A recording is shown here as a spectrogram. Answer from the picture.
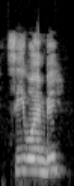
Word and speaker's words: comb: C is sounds as ka here. The spelling is C. B silent here. It is comb. It's not comb. It is comb. Comb. No B there. B is totally say MB cluster. At the end of the word, whenever there is MB cluster, loss B is not pronounced.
